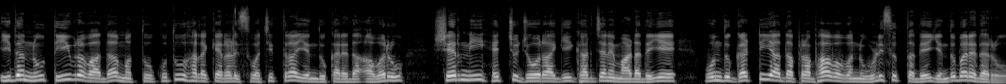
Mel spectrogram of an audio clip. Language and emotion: Kannada, neutral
